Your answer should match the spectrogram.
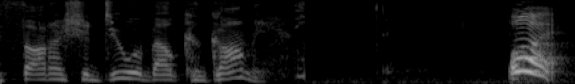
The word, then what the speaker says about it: Kagami: a main character named Kagami. Do you hear the difference? It's It's about which syllable you stress. I was just asking you what you thought I should do about Kagami, but it's consistent within each show.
